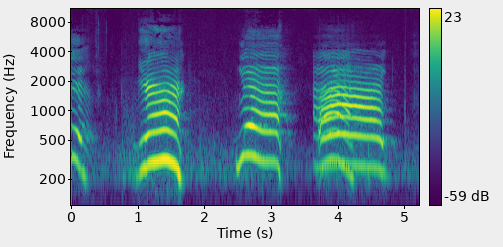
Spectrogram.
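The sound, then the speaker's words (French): A Weddell seal mother and pup in Terre Adélie, Antarctica, trade calls: four drawn-out, harmonic moaning cries, each rising then falling slightly, loud and separated by brief pauses over a faint low rumble. “Par exemple, écoutez voir cet échange entre une mère et son petit phoque de Vandel en Terre Adélie, dans l'Antarctique.”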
